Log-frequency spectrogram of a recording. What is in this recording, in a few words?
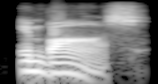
"emboss", American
